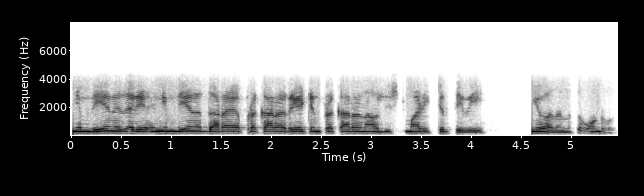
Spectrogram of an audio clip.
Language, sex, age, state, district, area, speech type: Kannada, male, 60+, Karnataka, Bellary, rural, conversation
